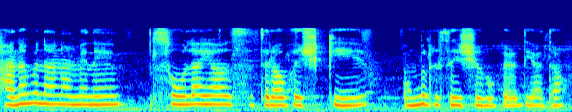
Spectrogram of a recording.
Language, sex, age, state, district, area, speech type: Hindi, female, 18-30, Madhya Pradesh, Ujjain, urban, spontaneous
